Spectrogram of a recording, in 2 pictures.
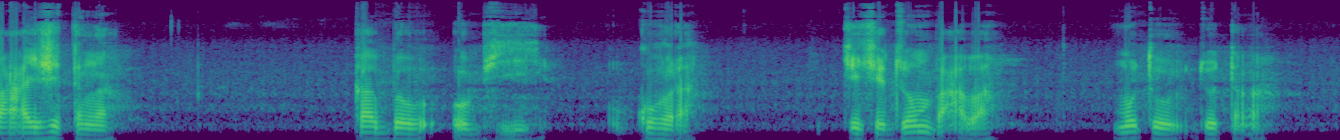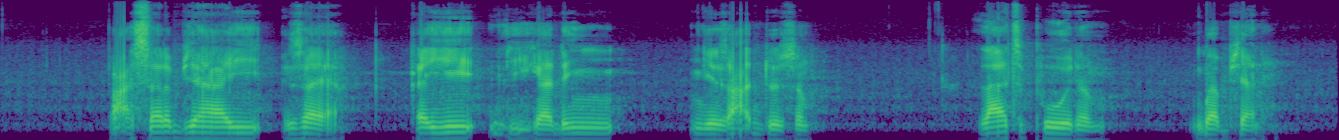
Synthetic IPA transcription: pa˨ʔa̰˨ʒɪ˦tɨ˨ŋa˨ | ka˦ɡ͡bɨ˨bo˨bḭː˨ | kʊ˦hʊ˨ɾa̰˨ | t͡ʃɛ˨t͡ʃɛ˨dʊ˦m˦ba̰˨ʔa̰˨ba̰˦ | mo˦to˨do˦tɨ̰˨ŋa̰˨ | pa̰˨ʔa̰˨sa˦ɾɨ˦bɛ˦ha˦ji˦za˦ja̰˨ | ka˨jɛ˦lḭː˦˨ɡa˨dɨ˦n˦ | ɲɛ˦za̰˦˨ʔdo˨zɨ˦m | laː˦tɨ˨pʰoː˦nɨ˨m | ɡ͡ba˦bi˦ɛ˦nɨ˨

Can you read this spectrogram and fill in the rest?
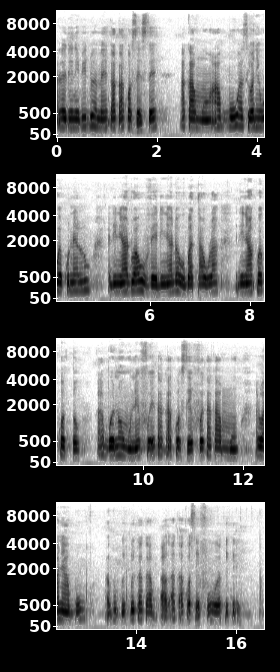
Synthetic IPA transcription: a̰˨lɛ˨ɖi˨nĩ˨bi˦do˦ɛ˦˨mɛ̃˨˦ka˦ka˦kɔ˦sɛ˨sɛ˦ | a̰˦ka˨mɔ̃˨a̰˦bo˦a˦si˨wɔ˦ɲĩ˦wɛ˦ku˦nɛ̃˦lo˦ | e˨di˨nĩ˨˦a˨ɖo˦a˦wu˦vɛ˨di˨nĩ˨˦a˦do˦a˦wu˨ɡ͡ba˨t̪a˨wu˦la˦ | e˨di˨nĩ˨˦a˦ko˦ɛ˦kɔ˦t̪ɔ˨ | ka̰˦bo˨ɛ˨nɔ̃˦˨mũ˨nɛ̃˨fo˦ɛ˦ka˦ka˨˦kɔ˦˨sɛ˨fo˦ɛ˦ka˦ka˦mɔ̃˨a˨lo˦a˦nĩ˨a˨bu˦ | a̰˨bu˦k͡pe˦k͡pe˦ka̰˦ka˨kɔ˦˨sɛ˨fo˦ke˦kle˦˨

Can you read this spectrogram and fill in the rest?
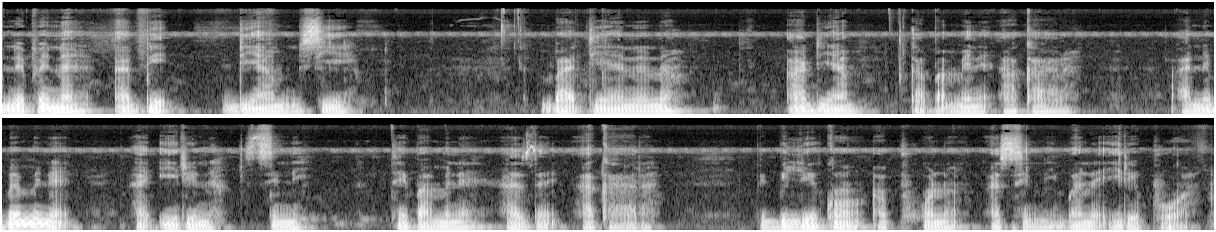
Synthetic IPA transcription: nɛ˨bɛ˦na˦a˨bɛ˦dɪ˨a˨mzi˦e˦ | ba˨tɪ˨ɛ˨nɪ˨na˦ | a˦dɪ˨a˨mka̰˨ba̰˨mɪ˨nɛ̰˨ʔa˨kaː˦ɾa˨ | a˨nɪ˦bɛ˦mɪ˦nɛ̰˨a˨ʔi˦ɾi˦na˨si˨nːi˦tʰɪ˦ba̰˨mɪ˨nɛ˨a˨zɪ̰̃˨a˨kaː˦ɾa˨ | bi˨bi˦li˦e˦kɔ̃˦˨a˨pʰʊ̥˦ɔ˦na˨a˨si˨nːi˦ba˦na̰˨ʔi˦ɾe˦pʰʊ̰˦a̰˨

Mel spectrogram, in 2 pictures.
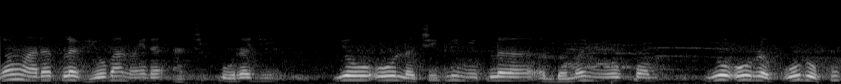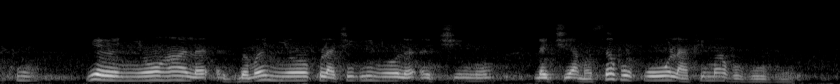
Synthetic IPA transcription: ɲɔ̃˦ŋũ˦a˨ɖə˦k͡plə˦vi˨wo˦va˦nɔ̃˨ɲĩ˦ɖə˦a˨t͡ɕi̥˦k͡po˨ɖə˦d͡ʑi˦ | je˦wo˦wo˦lə˨t͡ɕi˦ɡli˦ɲĩ˨k͡plə˦ə̰˨ɡ͡bə˨mə̃˦ɲĩ˨wo˦k͡pɔ˦m | jo˦wʔo˦ɾə˨kwo˦ɖo˨ku˦ku˦ | je˦˨ɲĩ˨wo˦ɦã˦lə˨ʔə˨ɡ͡bə˨mə̃˦ɲĩ˦wo˦ku˦la˨t͡ɕi˦ɡli˦ɲĩ˦wo˦lə˨ʔə˨t͡ɕi˨nũ˦mlə˨t͡ɕi˨a˨mə˨sə˦ɸo˦ɸo˦wo˦la˨fi˦mã˦vo˨vo˨vo̰˨

